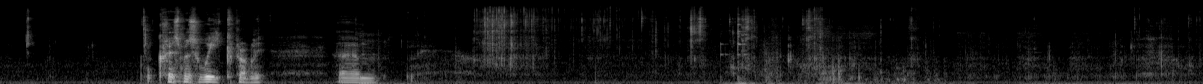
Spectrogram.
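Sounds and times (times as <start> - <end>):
person chewing crisp food: 4.7 - 12.0.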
